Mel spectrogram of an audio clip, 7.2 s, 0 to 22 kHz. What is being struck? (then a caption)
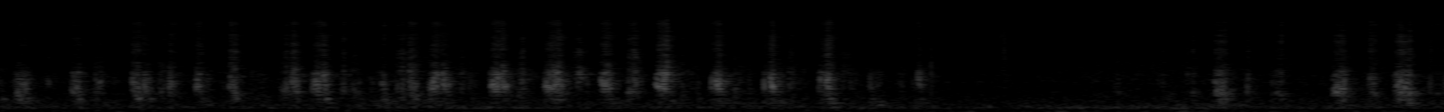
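Black-coated scratch-art paper page scraped with a wooden stylus. A wooden stylus scratches across a black-coated scratch-art book page, making quick, rhythmic raspy strokes centered around 900 Hz, about thirty in all. A short quiet pause near the five-second mark comes before the scratching resumes.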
